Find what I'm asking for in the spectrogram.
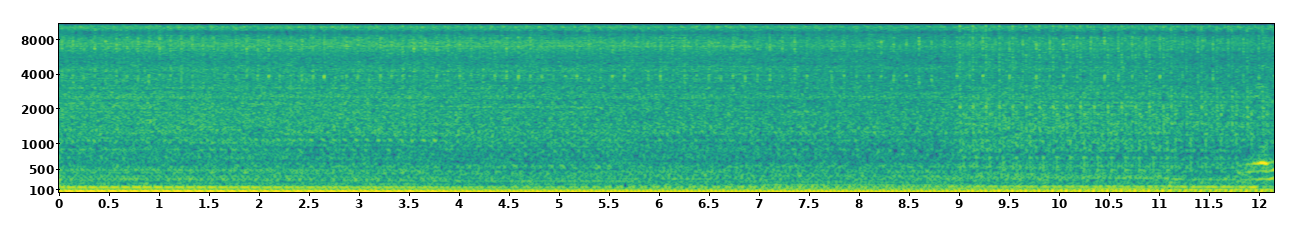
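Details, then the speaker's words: Dodge Ram Hemi V8 idling with light even tick about three a second, unchanged after reconnecting a loose harness; cam and lifters to be replaced. "we still have some noise so we're gonna have to do the cam lifters i guess that sucks"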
